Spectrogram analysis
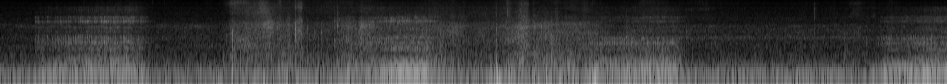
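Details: Repeated low, rumbling snores with noisy breaths in and out from someone sleeping on a couch; snoring.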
